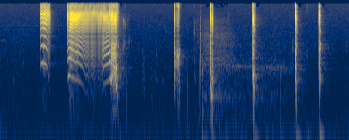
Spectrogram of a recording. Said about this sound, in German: hör auf zu küssen. Nimm jetzt den, nimm den Mund jetzt da weg.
